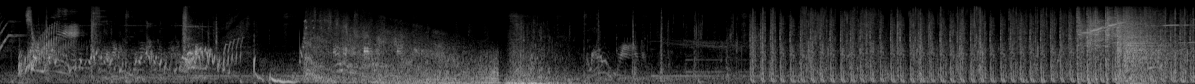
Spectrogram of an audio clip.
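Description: A game's ink shooter sprays in rapid bursts.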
